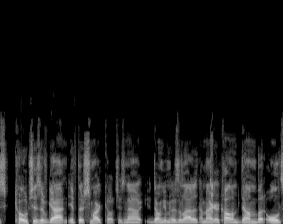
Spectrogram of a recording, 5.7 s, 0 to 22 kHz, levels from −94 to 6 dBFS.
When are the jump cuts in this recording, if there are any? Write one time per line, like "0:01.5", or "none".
0:01.3
0:03.4
0:03.9

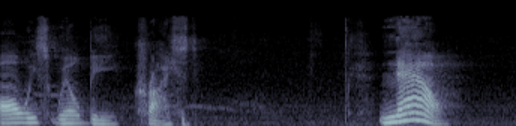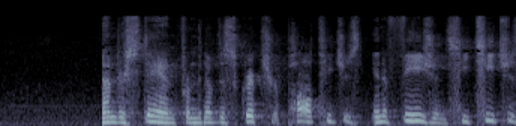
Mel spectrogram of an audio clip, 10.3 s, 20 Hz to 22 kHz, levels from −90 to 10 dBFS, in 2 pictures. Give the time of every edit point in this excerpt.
0:06.2
0:07.2
0:08.8

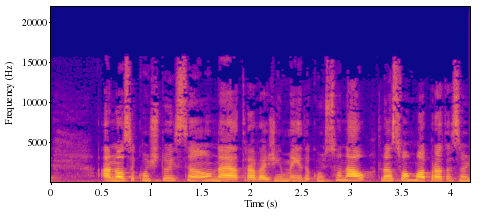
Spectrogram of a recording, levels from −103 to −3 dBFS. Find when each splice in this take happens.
0:03.2

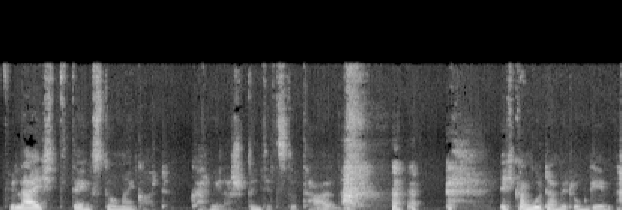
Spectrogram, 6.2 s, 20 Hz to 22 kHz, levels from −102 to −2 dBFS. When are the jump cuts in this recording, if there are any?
none

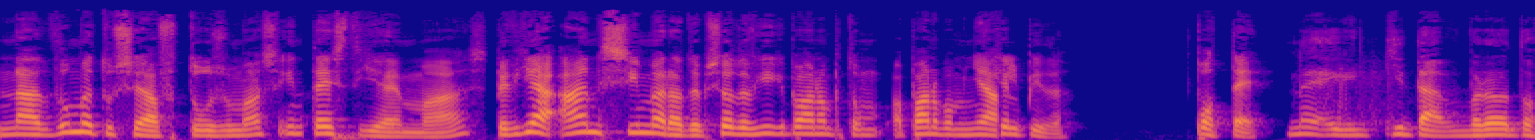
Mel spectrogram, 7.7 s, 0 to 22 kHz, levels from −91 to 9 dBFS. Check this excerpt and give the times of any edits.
0:01.5
0:02.4
0:05.0

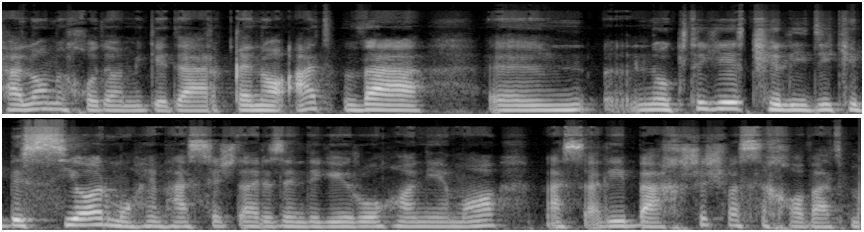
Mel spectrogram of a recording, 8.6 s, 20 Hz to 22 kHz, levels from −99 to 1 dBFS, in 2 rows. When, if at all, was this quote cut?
0:01.7
0:03.7

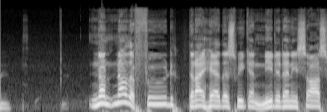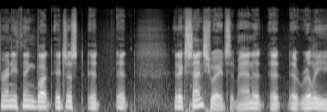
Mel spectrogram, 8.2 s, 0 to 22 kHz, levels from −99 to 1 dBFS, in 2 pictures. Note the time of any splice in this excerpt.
0:02.3

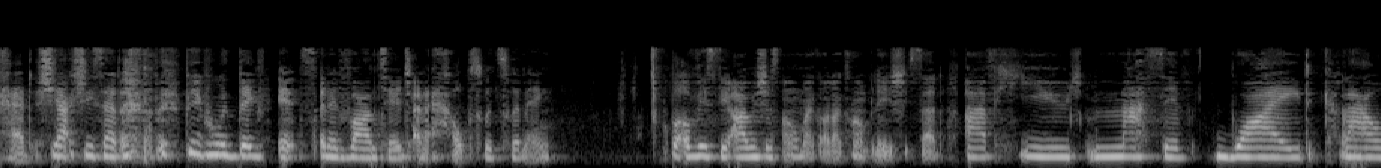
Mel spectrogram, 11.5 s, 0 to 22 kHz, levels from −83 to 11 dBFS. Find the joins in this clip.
0:02.2
0:06.5
0:08.0
0:10.0

